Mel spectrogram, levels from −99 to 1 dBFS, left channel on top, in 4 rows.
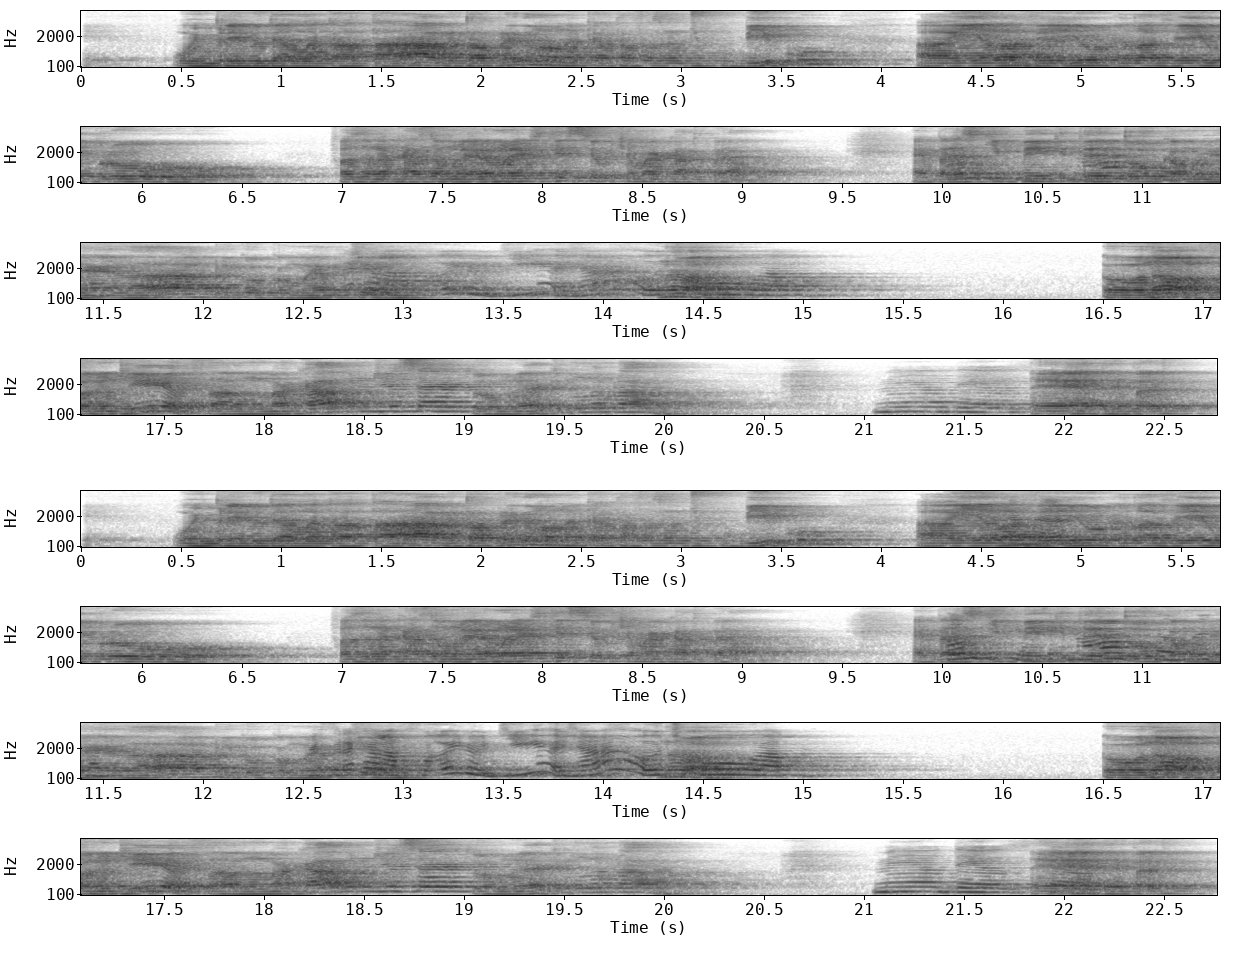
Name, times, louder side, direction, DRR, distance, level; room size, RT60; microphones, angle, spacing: voice 1, 0.5-3.7 4.2-6.4 7.0-9.0 9.6-13.0 14.3-14.6 16.5-20.0 20.6-20.7 21.8-22.5, left 1 dB, 5° left, -2 dB, 0.6 m, -27 dB
voice 2, 4.6-5.0 10.0-11.5 12.5-15.1 21.0-22.2, right 6 dB, 90° right, 10 dB, 0.3 m, -30 dB
5.7 x 2.0 x 2.9 m, 1.1 s
head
